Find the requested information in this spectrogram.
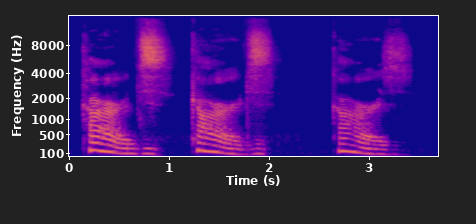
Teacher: almost hear that D sound another example cars cards cars cards the second one has a little bit more friction it's a little less smooth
